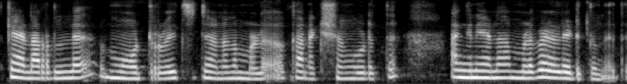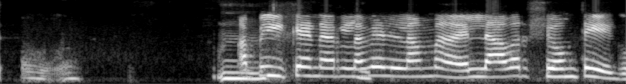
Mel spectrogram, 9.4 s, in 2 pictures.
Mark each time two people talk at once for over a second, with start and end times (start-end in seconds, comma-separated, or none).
none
